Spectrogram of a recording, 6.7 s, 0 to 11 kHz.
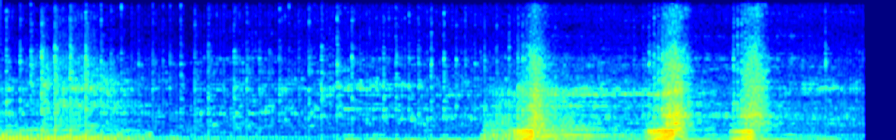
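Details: Stihl 029 chainsaw after rebuild, first start with cleaned carburetor and fuel lines reconnected: two-stroke rasp at steady idle, then three crisp throttle blips rising and falling cleanly; the saw runs fine.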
